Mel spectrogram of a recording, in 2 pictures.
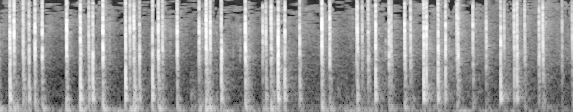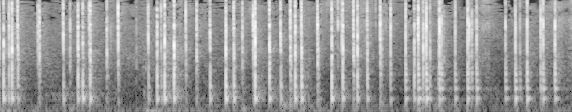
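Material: Cardboard.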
